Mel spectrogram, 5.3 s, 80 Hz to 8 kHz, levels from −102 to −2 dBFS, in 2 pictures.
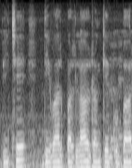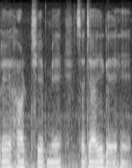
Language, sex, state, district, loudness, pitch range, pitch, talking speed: Hindi, male, Arunachal Pradesh, Lower Dibang Valley, -17 LUFS, 95-105 Hz, 100 Hz, 145 wpm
